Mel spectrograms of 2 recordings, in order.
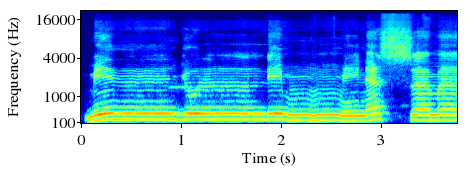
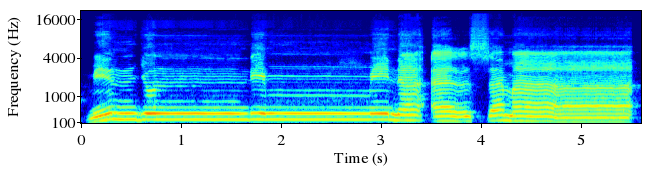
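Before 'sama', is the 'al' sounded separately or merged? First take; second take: merged; separate. First: The 'l' merges into a doubled 's' sound. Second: A separate 'al' is sounded before 'sama'. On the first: The speaker calls it right. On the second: The speaker calls it wrong. "Itu kaedah yang salah"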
